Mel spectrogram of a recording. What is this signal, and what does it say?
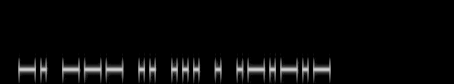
Morse code, heard as a keyed tone, about 22 wpm, 700 Hz. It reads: NOISE.
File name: practice / 22wpm / Sentences with 2-Word Phrases - 22wpm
